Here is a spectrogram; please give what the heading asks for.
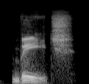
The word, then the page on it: beach: British English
